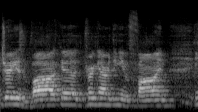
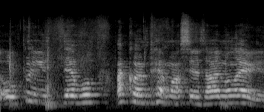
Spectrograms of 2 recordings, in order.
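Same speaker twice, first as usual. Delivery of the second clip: higher-pitched begging excuse; pleading; 4 semitones higher than usual. Acted. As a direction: plead pitifully for more time. Jack begs the devil for time.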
